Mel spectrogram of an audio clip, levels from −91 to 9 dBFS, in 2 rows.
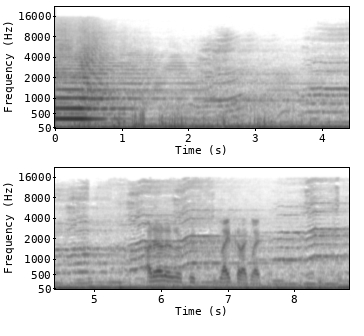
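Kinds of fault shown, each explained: Mains buzz: From 5.29 s to the end, a steady, raspy buzz sits well below the sound, at a low level. Sharp switching spikes leak in twice per 60 Hz cycle, so harmonics of 60 Hz stack up into the kilohertz range. That gives the edge.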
